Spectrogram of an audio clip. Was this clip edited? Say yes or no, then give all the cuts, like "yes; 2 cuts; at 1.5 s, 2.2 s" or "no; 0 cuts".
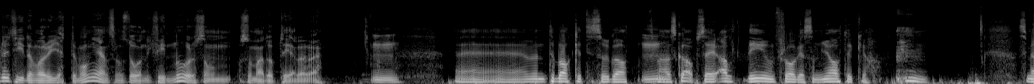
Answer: yes; 1 cut; at 3.7 s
